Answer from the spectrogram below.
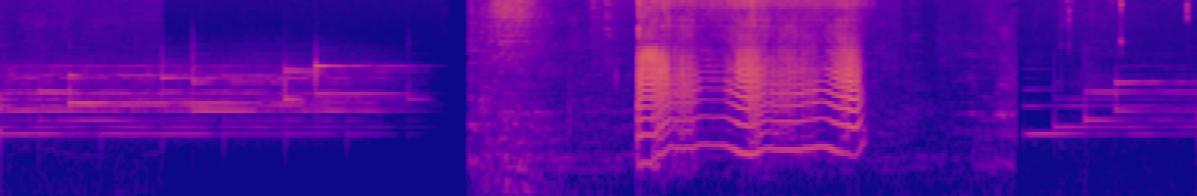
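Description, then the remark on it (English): Two loud fart sounds, a short sputtering blast followed by a longer, wavering, buzzy one, set between snippets of light, tinkling music, presented as highlights from the Cozy Corner Lentil and White Bean Festival. “WKMF Cozy Corner Public Radio proudly presents highlights from last weekend's Cozy Corner Lentil and White Bean Festival.”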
